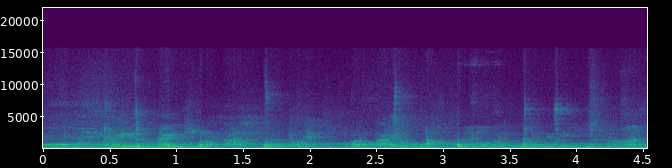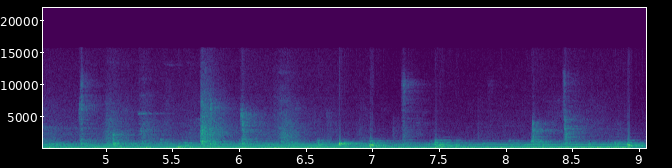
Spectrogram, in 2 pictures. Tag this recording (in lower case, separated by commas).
speech, electronic music, music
